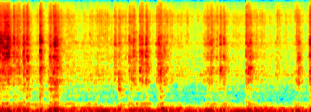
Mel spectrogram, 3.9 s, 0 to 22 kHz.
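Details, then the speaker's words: 1998 Ford Ranger 4-cylinder with two spark plugs per cylinder, idling following a fuel filter change. Low, lumpy idle with uneven beats and the odd stumble; rough running, owner suspects a misfire but cause undiagnosed. "Sounds like a misfire, but I'm not sure. Got 2 plugs per cylinder. I don't know how it can misfire so much, but let me know what you think."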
